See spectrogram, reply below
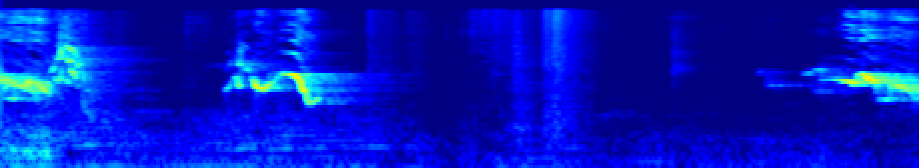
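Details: Black-naped oriole in full song, large-bodied, played as a lure for other orioles: three separate harsh, wavering nasal squawks with a rising-then-falling twist, divided by quiet pauses, over faint low hum.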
